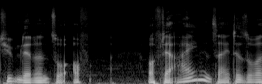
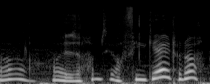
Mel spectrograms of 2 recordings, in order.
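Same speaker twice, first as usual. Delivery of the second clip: very high gold-digger woman's voice; 13 semitones higher than usual. In a role-play, Vanessa asks the worker about money, gold-digger voice. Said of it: "Vanessa [name] ist richtige Golddiggerin".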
